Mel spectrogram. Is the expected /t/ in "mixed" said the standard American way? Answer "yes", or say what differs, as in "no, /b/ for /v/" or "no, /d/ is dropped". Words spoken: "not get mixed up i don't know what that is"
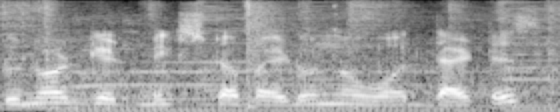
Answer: yes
